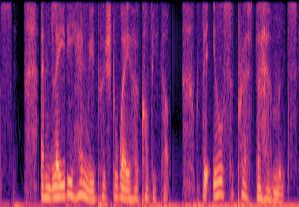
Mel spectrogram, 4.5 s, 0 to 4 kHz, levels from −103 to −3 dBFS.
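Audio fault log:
0.20–0.36 s, comfort noise in place of the background: for 160 ms the quiet background turns flat and featureless, about 3 dB softer, likely from the receiver substituting synthetic noise during a transmission pause.
2.23 s, DC step: a low thump as the waveform's zero line jumps and stays offset to the end, while the speech carries on unchanged.
2.58–2.74 s, burst of packet loss: about 140 ms of speech is missing, bridged by a fading held sound as the receiver extended the last audio before resuming further on.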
